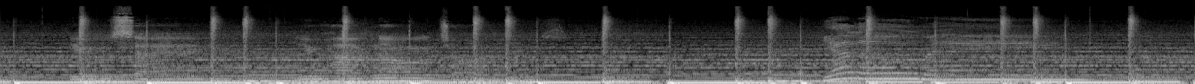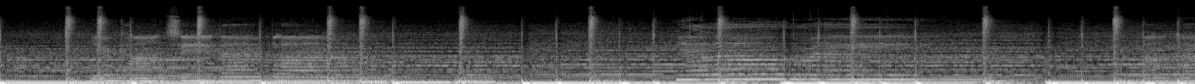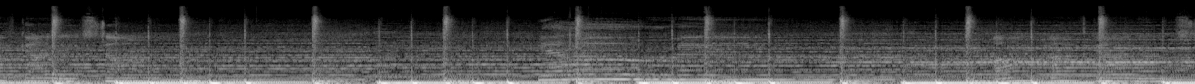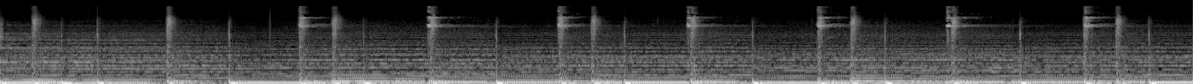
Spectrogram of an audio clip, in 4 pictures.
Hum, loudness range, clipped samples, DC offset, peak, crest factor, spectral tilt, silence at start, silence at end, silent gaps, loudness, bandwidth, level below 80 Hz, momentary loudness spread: none; 2 LU; under 0.1%; under 0.1%; 0 dBFS; 12 dB; -5.5 dB/octave; 0 s; 0 s; none; -16 LUFS; 11 kHz; -14 dBFS; 7 LU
